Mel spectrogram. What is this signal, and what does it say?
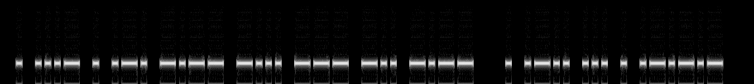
Morse code, heard as a keyed tone, about 25 wpm, 1000 Hz. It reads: EVERYBODY ELSE.
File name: qotdfiles / 25wpm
